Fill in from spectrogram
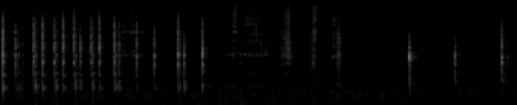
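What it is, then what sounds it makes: Cardboard matchbox. A small, hollow purple cardboard box of candle matches, held upright, is tapped with fingertips and with a long wooden match, giving about twenty short, dry, hollow taps. The taps come in a quick run over the first three seconds, followed by a soft scratchy rustle, then a few sparse, sharper taps with almost no ring.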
